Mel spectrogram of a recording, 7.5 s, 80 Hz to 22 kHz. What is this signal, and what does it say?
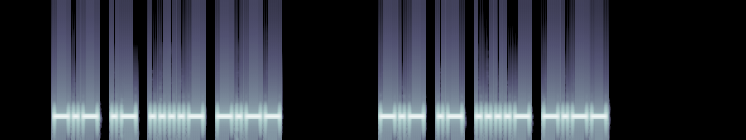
Morse code, heard as a keyed tone, about 25 wpm, 700 Hz. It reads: KA4Y KA4Y
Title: USA Call Signs - 4 Characters - Repeated 2x - 25wpm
